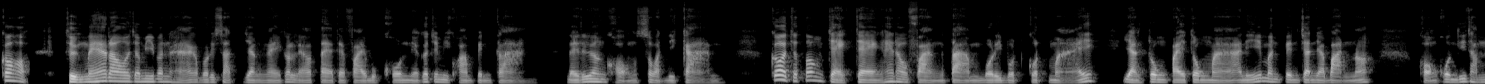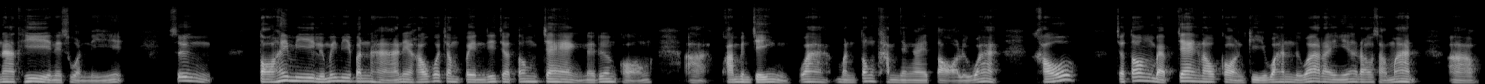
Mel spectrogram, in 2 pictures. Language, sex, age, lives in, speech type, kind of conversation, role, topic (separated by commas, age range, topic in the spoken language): Thai, male, 35-39, Thailand, conversation, podcast, guest, เมื่อโดนเลิกจ้าง คุณรับมือกับความไม่แน่นอนอย่างไร?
